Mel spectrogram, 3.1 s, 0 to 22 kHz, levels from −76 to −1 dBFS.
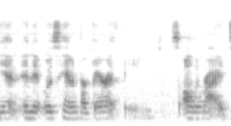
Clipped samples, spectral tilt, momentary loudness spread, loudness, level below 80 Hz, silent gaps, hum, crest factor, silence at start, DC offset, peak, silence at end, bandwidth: under 0.1%; -0.5 dB/octave; 18 LU; -38 LUFS; under -90 dBFS; none; none; 18 dB; 0 s; under 0.1%; -22 dBFS; 0 s; 19 kHz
